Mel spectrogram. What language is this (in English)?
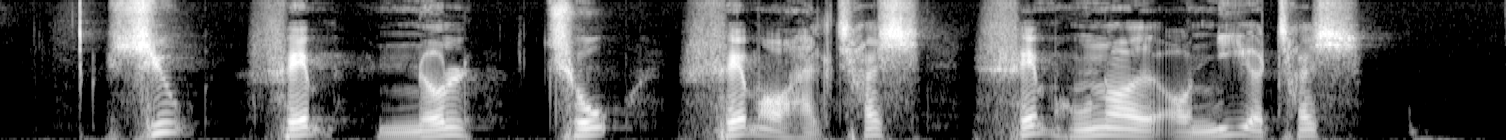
Danish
